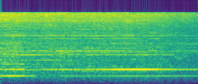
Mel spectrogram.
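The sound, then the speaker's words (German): A CNC milling machine cuts tool shapes out of a foam mat, giving a steady whirring hum with sustained high tonal whines and an even level throughout. “Die Maschine fräst nun nach der Zeichnung der Azubis die Formen verschiedener Werkzeuge aus der Schaumstoffmatte.”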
